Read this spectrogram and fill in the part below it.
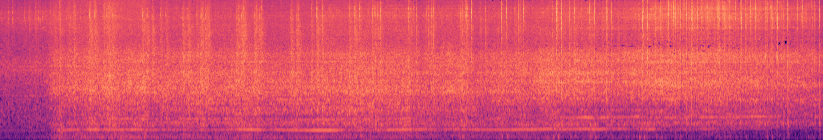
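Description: A model electric train rolls along the track with a motor whine.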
